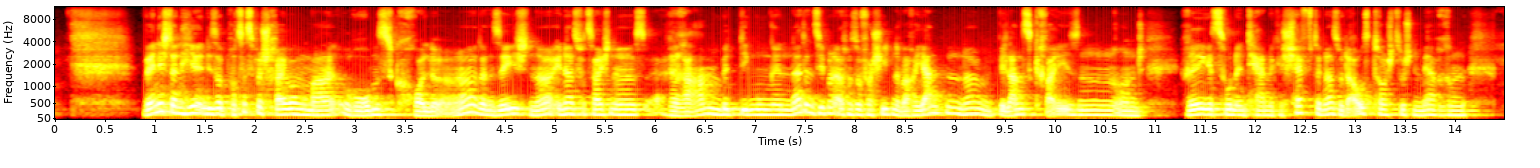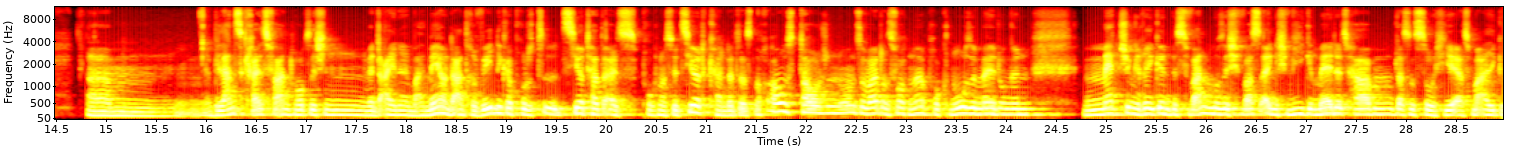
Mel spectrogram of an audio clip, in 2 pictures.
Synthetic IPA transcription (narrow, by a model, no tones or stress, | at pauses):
vɛnɪçd̥anɦiːɐɪndiːzɐpot͡sɛsb̥əʃʁ̥aɪbʊŋmaːlʁʊmskʁ̥ɔlə̰nəd̥anzeːəɪçnəʔɪ̰nhaltsfɛɐt͡saɪçnɪs | ʁaːmənbədɪŋʊŋənːədanziːt̚manʔḛɐstmalzoːfɛɐʃiːdənəvaʁiantn̩nəmɪt̚b̥ilant͡skʁ̥a̰ɪzn̩ʊ̰nt | ʁeːɡl̩t͡soːnnɪntʰɛɐnəɡəʃɛftənəzoːdeɐʔa̰ʊstʰaʊʃt͡sv̥ɪʃn̩meːʁəʁən | ʔɛːm | bilant͡skʁ̥a̰ɪsfɛɐʔa̰ntv̥ɔɐtlɪçn̩vɛndɛɐʔaɪnəmaːlmeːɐʊnd̥ɛɐʔandəʁəveːnɪɡɐpʁ̥odʊt͡siːɐthata̰lspʁ̥oɡnɔstit͡siːɐtkʰanduːdasnɔχʔaʊstʰaʊʃn̩ʊntz̥ovaɪtɐʊntzo̥fɔɐtnəpʁ̥oɡnoːzəmɛldʊŋən | mɛt͡ʃɪŋʁeːɡl̩nbɪsv̥a̰nmʊsɪçvasʔaɪɡŋ̩tlɪçv̥iːɡəmɛldəthaːbm̩dasɪstz̥oːhiːɐʔeːɐstma̰ːlʔa̰lɡ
